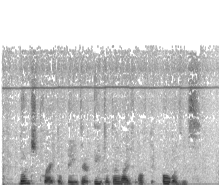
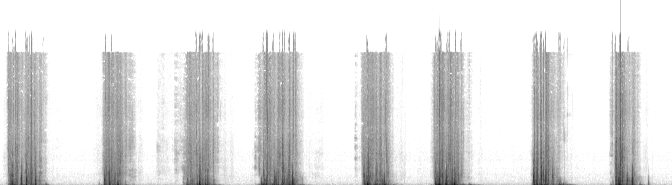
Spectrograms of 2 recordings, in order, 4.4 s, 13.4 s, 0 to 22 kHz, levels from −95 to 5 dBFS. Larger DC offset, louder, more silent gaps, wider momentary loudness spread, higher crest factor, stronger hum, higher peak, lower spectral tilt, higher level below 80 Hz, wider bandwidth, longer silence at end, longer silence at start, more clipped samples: neither; about the same, -24 LUFS vs -22 LUFS; neither; second, 12 LU vs 15 LU; second, 18 dB vs 24 dB; neither; second, -6 dBFS vs 0 dBFS; about the same, -5 dB/octave vs -6 dB/octave; second, -62 dBFS vs -28 dBFS; about the same, 17 kHz vs 18 kHz; second, 0.35 s vs 0.6 s; about the same, 0.05 s vs 0.15 s; neither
